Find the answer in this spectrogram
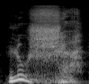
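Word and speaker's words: Luz: Lusch. Ein S in, oder ein Z in Portugal wird ausgesprochen wie ein Sch.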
